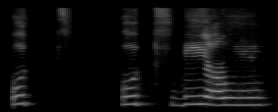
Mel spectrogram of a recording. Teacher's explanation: আগে তাটা শার্প করে সাউন্ড করো উত, তারপরে হালকা করে নিঃশ্বাস ছাড়বেন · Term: হুইসপারিং সাউন্ড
